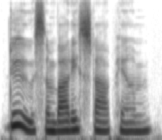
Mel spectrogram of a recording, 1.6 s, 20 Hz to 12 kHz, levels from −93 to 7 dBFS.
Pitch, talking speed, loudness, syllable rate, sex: 195 Hz, 150 wpm, -16 LUFS, 4.8 syllables/s, female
